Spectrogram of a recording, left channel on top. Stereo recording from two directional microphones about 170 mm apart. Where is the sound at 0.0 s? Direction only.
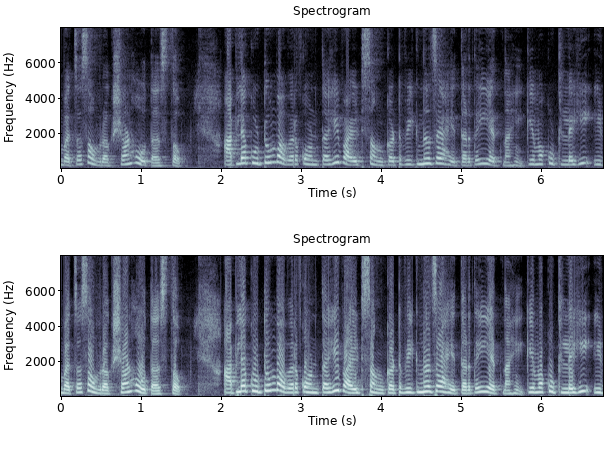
30° right (ahead or behind).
